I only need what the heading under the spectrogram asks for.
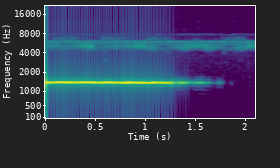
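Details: Tail end of a Brazilian Tinamou's song: a steady pure whistle on one even pitch, heard mid-note, holding for over a second before dying away with a couple of fading echoes.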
